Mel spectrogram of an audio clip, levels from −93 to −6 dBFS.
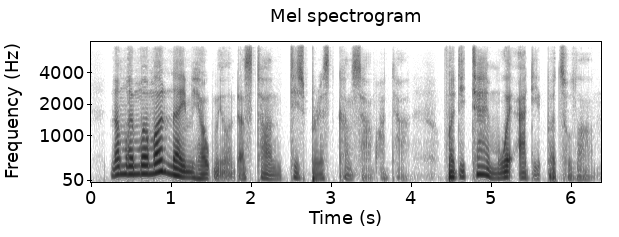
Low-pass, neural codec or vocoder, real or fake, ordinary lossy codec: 7.2 kHz; codec, 16 kHz, 0.8 kbps, ZipCodec; fake; none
